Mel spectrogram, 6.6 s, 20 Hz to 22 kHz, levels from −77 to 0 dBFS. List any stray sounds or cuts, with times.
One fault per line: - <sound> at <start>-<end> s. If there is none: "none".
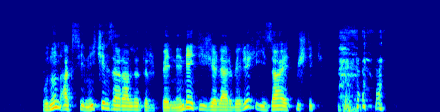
- laugh at 5.1-5.8 s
